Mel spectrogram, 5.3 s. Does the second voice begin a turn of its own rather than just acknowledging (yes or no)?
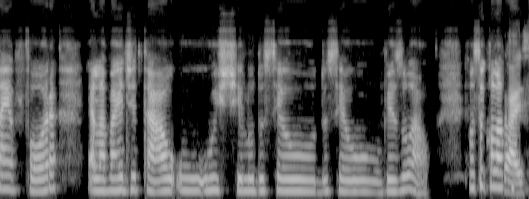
no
